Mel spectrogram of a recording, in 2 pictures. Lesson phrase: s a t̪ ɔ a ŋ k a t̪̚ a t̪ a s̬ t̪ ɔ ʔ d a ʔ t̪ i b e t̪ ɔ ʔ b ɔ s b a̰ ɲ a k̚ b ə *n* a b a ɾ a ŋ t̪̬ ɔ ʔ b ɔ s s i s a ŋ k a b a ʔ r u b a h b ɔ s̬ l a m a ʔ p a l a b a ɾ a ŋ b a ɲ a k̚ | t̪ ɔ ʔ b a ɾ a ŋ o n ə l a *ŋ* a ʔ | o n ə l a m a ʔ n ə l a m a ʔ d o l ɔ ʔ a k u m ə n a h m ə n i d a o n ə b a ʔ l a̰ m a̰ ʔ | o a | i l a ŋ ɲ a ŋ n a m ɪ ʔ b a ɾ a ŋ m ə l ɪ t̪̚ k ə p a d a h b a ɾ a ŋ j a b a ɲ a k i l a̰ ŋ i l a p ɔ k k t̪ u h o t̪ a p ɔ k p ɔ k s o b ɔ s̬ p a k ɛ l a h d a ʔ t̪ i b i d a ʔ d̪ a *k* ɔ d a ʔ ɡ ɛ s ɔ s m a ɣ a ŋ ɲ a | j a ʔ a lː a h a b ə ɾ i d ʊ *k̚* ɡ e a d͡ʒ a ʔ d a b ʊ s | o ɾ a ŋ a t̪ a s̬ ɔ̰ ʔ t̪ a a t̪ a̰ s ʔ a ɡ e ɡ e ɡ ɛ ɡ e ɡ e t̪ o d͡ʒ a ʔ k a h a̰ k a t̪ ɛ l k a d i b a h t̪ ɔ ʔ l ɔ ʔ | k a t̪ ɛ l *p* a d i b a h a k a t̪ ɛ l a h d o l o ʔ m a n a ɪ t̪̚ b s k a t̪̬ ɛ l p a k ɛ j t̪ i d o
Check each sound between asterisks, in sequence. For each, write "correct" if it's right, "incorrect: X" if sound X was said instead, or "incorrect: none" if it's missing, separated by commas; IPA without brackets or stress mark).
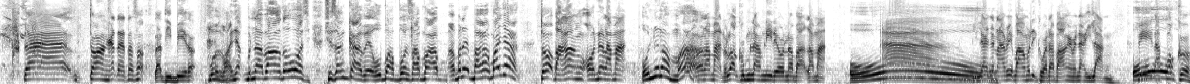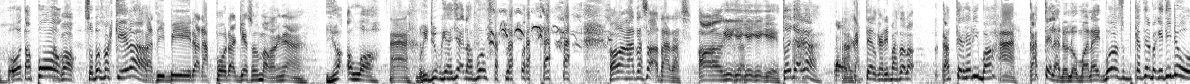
correct, incorrect: m, incorrect: p, incorrect: p̚, incorrect: k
